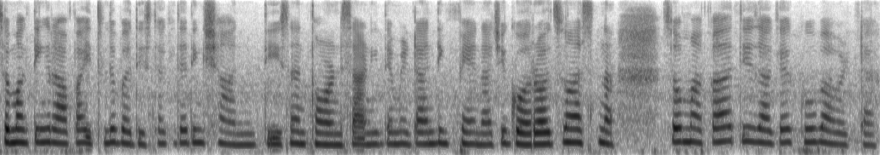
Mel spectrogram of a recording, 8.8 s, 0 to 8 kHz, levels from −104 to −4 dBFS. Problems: background sounds at intervals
